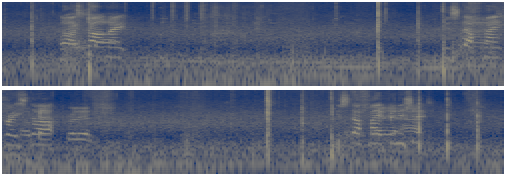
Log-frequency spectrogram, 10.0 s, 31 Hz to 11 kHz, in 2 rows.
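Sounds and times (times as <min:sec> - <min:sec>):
ball slapping into gloves: 0:03.7 - 0:04.5.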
